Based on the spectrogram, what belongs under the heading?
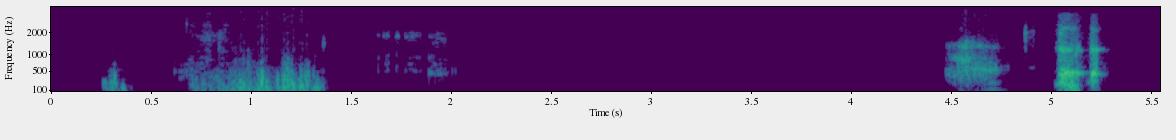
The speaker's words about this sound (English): Man, you know what, you a gross mother. Don't be belching in my face, man.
